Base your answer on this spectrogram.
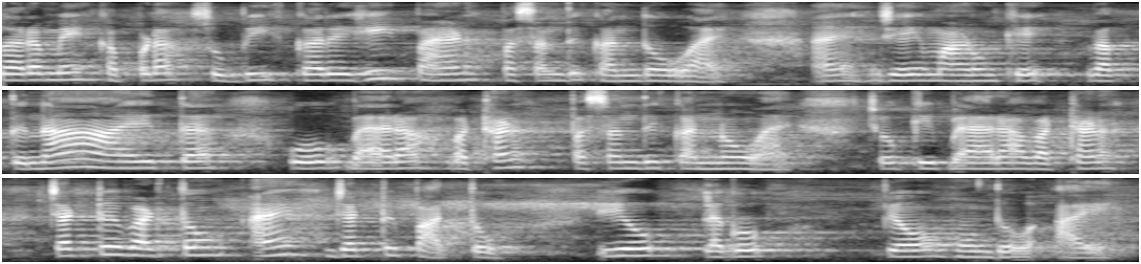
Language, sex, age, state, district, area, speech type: Sindhi, female, 30-45, Rajasthan, Ajmer, urban, spontaneous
